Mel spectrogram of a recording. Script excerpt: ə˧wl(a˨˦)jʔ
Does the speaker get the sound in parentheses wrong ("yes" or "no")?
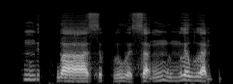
yes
